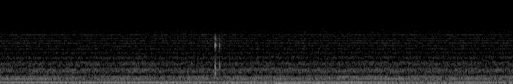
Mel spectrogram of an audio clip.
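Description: Jet engines hum steadily with a low, constant drone.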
